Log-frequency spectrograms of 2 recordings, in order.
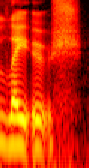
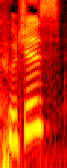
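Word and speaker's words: Les Houches: trail we ended up taking a bus to leou I know how to pronounce that one too it's pronounced it's called Le h o u c h e s and it sounds like hooches and that's what I was calling it which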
